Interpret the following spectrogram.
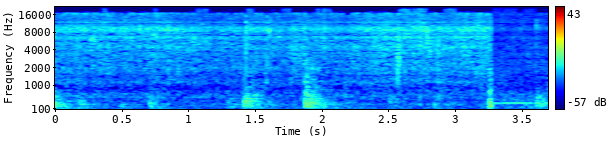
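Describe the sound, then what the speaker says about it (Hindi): Garlic and ginger sizzling in a pan for a curry, a steady soft hiss close by with a few faint clinks of stirring, cutting down suddenly near the end. "10 सेकंड के लिए इसको भून लूंगी ताकि लहसुन अदरक का कच्चापन खत्म हो जाए।"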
